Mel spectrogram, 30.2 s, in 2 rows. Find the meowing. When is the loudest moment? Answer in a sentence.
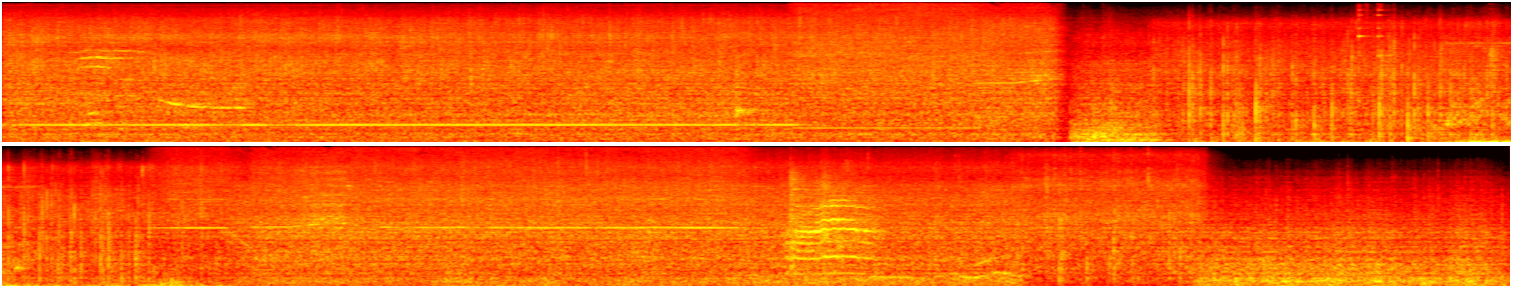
The loudest moment of the meowing is at 23 seconds.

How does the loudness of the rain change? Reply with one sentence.
The loudness of the rain stays about the same.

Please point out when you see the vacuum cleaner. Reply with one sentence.
The vacuum cleaner can be heard from 0.0 to 10.7 s and from 16.5 to 22.6 s.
